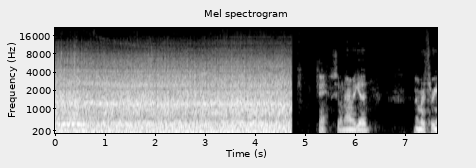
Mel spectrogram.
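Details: John Deere 245G excavator diesel after emissions delete, all injectors connected: steady rough idle with coarse uneven knock; number 3 injector suspected over-fuelling, black smoke under load cleared when unplugged, before replacement.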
